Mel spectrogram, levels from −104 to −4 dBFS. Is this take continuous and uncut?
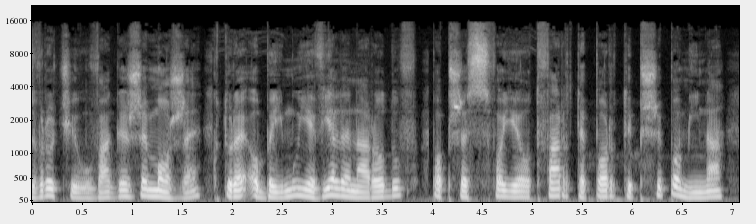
yes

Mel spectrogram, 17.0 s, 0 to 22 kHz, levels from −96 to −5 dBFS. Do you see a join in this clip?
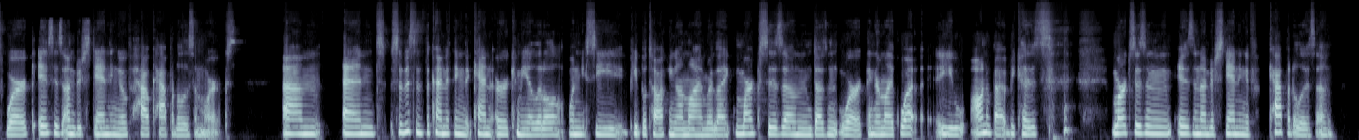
no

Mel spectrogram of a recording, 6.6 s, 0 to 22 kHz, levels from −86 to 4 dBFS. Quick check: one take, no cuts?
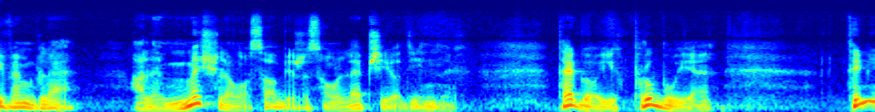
yes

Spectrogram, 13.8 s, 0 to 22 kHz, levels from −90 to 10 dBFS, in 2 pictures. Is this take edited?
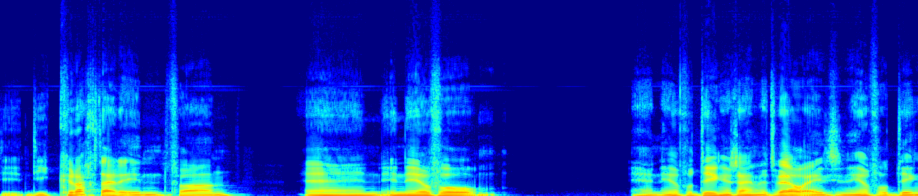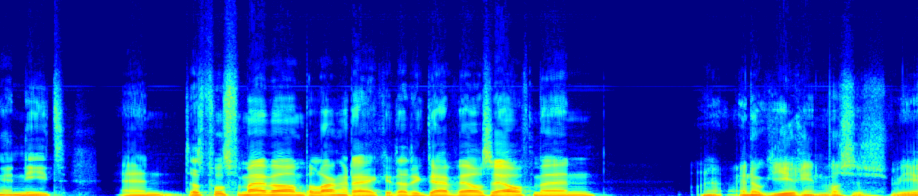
yes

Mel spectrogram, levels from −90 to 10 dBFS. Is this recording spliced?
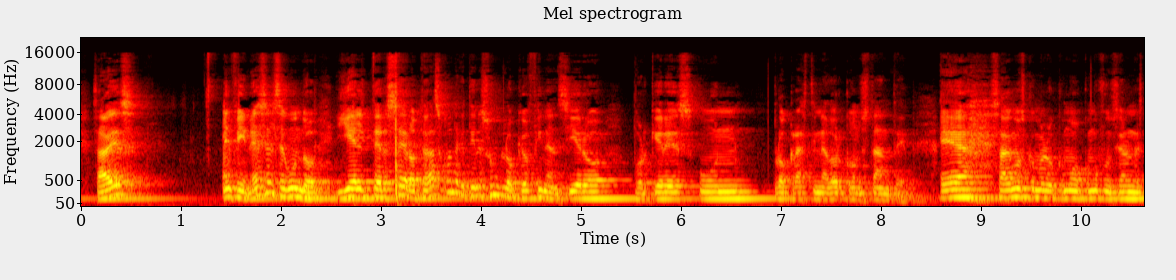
yes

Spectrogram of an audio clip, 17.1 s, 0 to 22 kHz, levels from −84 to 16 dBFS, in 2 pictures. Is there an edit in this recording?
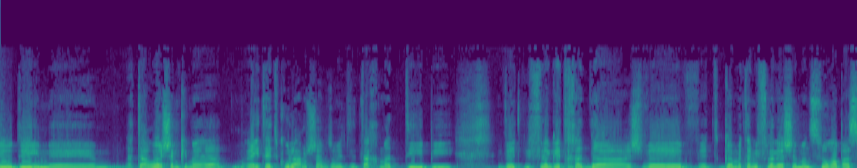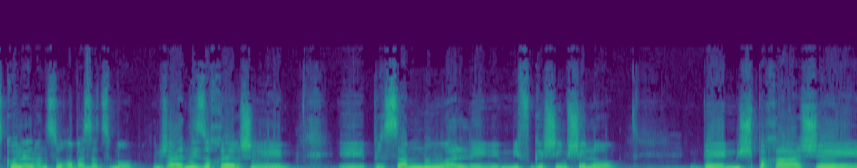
yes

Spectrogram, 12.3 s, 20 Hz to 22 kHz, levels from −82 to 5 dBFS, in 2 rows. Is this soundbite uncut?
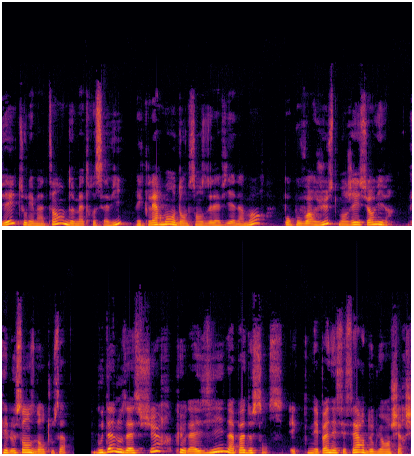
yes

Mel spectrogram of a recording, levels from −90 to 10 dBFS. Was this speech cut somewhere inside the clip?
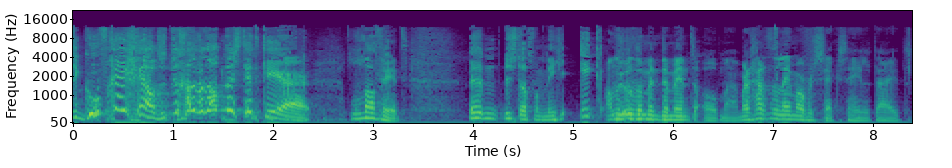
yes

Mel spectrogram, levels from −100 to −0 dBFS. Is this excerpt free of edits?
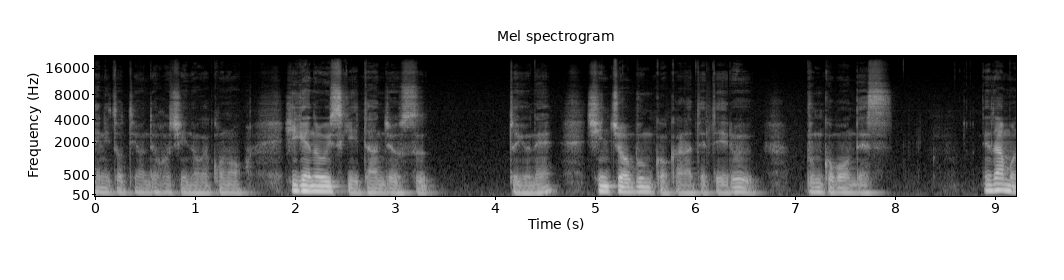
yes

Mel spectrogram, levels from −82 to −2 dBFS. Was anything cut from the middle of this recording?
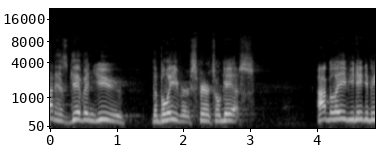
no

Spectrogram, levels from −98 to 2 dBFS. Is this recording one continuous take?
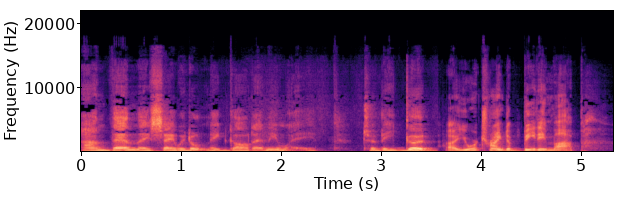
no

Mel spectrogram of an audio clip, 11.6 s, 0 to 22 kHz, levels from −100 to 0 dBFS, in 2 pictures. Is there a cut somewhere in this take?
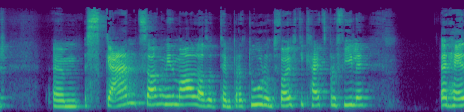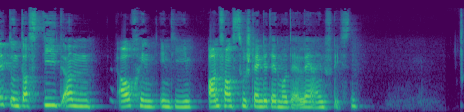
yes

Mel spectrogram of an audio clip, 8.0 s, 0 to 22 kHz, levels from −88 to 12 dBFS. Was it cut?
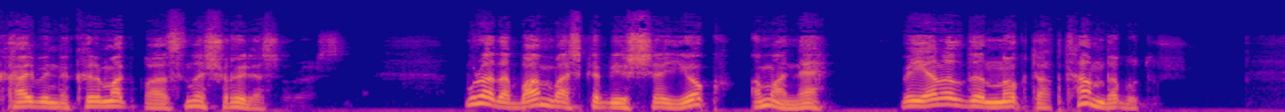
yes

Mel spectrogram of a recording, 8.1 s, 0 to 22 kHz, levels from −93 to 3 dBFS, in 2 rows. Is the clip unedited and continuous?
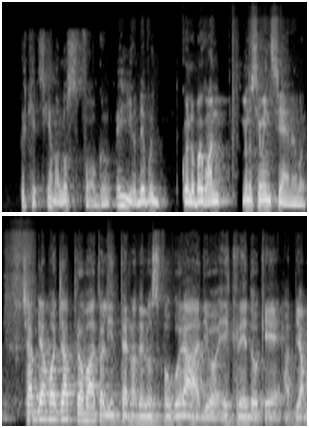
no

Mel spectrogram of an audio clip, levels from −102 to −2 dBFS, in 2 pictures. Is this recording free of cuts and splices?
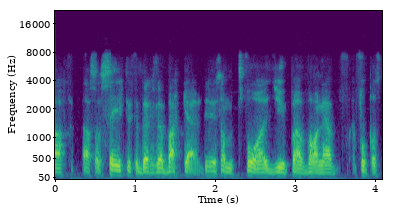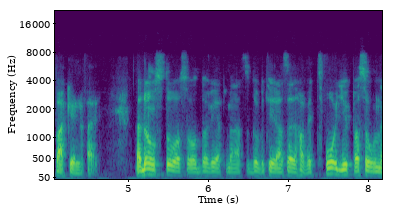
yes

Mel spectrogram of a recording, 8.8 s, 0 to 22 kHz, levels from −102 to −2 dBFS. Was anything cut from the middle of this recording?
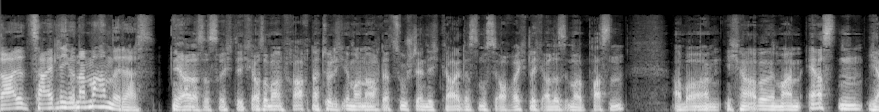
no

